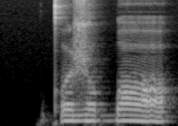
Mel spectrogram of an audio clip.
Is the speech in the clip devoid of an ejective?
no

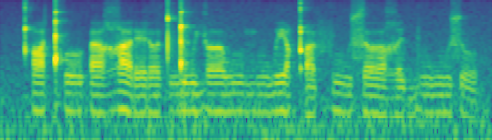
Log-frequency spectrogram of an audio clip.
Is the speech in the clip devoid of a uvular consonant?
no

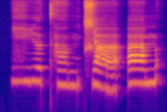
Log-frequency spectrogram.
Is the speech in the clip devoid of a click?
yes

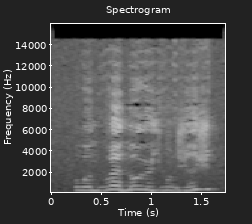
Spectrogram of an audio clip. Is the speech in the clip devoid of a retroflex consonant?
yes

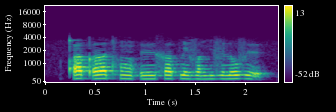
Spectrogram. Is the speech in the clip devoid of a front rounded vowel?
no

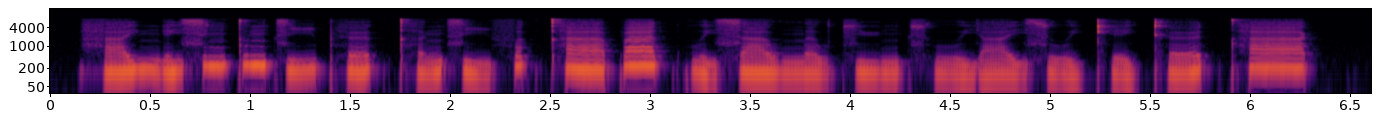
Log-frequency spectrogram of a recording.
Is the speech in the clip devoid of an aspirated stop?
no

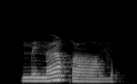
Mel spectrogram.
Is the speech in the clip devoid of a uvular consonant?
no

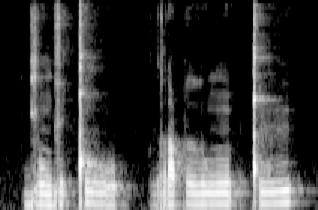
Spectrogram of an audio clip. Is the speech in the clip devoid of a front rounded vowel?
no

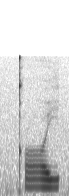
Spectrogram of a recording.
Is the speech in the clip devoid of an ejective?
yes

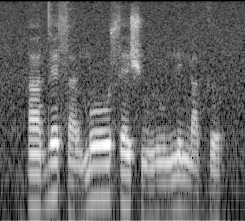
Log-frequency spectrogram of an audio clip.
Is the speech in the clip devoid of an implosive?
yes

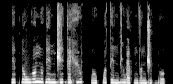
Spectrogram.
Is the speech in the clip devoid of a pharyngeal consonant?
yes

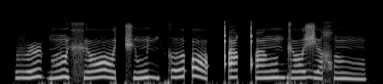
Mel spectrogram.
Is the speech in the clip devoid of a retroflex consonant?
yes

